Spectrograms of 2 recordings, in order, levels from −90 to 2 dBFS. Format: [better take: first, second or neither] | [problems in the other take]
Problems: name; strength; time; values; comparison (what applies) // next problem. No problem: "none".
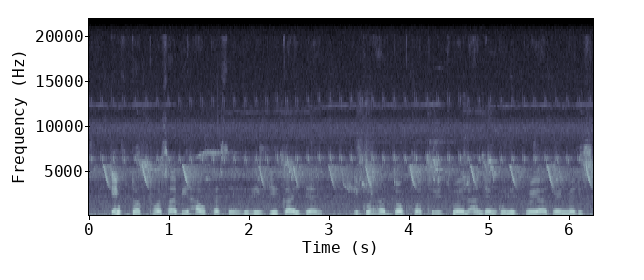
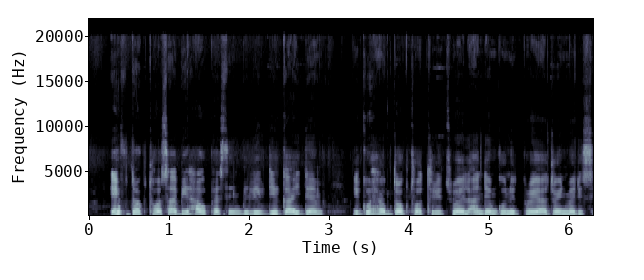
second | background sound (Bird); 8 dB below the speech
